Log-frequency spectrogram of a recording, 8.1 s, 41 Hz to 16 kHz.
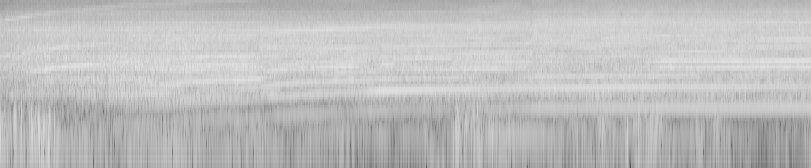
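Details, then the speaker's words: Team Associated Apex RC car in a bearing benchmark, starting cold at 61°F: a piercing whine climbs with throttle past 400 watts, then holds at a loud scream at half throttle. Driveline drag from a vibrating driveshaft. "this car actually when I went to full throttle it actually went in excess of 400 watts plus she backed the throttle off about half way and yeah that thing was screaming"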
